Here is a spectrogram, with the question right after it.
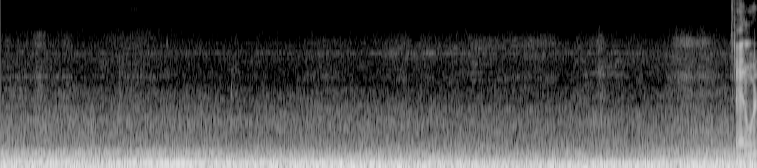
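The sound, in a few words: car driving along a highway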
